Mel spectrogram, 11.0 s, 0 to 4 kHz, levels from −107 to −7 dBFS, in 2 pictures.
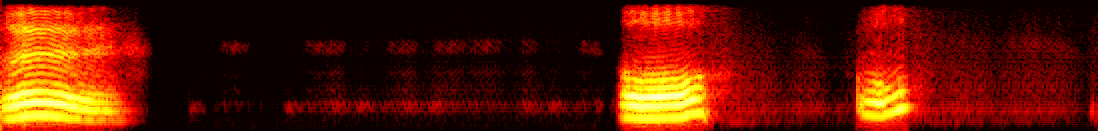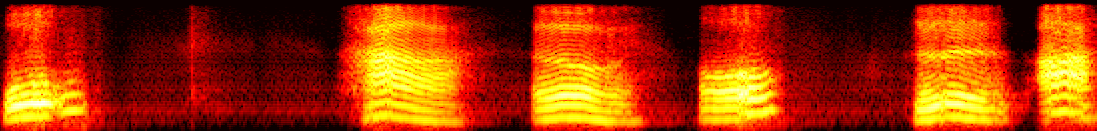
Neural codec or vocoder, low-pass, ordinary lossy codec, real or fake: codec, 16 kHz in and 24 kHz out, 0.4 kbps, LongCat-Audio-Codec, fine tuned four codebook decoder; 3.6 kHz; none; fake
